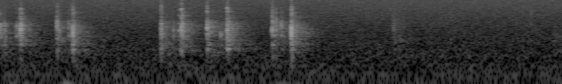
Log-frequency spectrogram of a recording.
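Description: Light typing on a computer keyboard, several quick clusters of soft key taps close by, fairly faint, with no voices.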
